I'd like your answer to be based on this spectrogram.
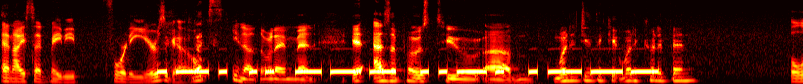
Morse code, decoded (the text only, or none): RIOFJ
